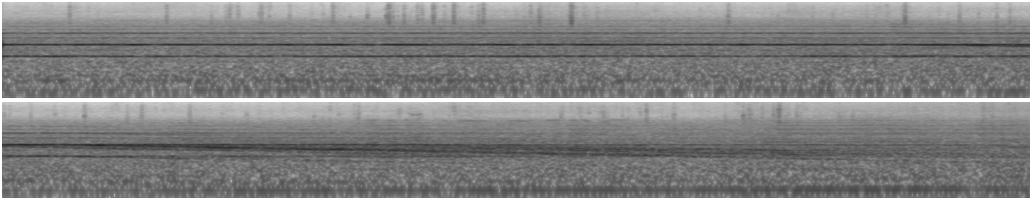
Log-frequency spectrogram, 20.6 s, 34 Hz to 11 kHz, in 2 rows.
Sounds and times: sirens testing 0.0 - 20.5
wind 0.0 - 20.5
churchbells 11.8 - 20.5
nearby train bridge 13.6 - 20.5

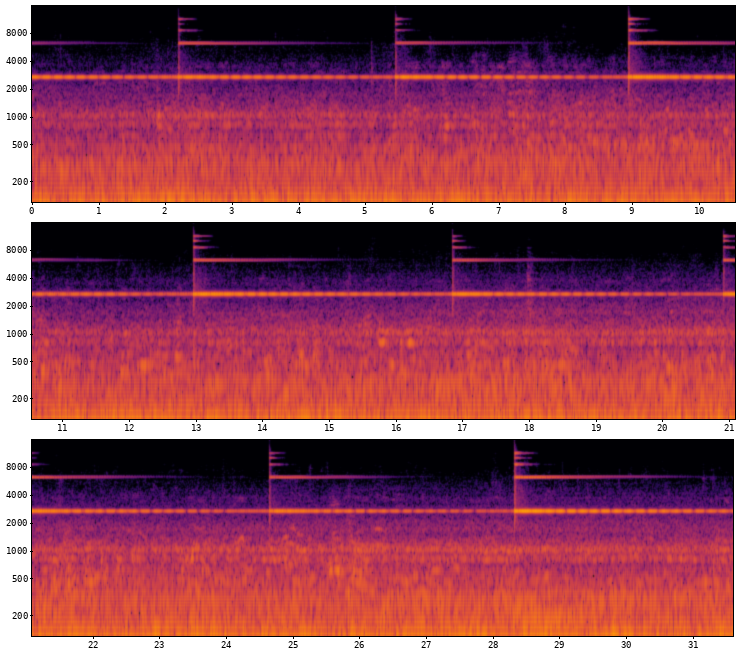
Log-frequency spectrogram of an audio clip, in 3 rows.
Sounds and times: night flow of people 0.0 - 31.6

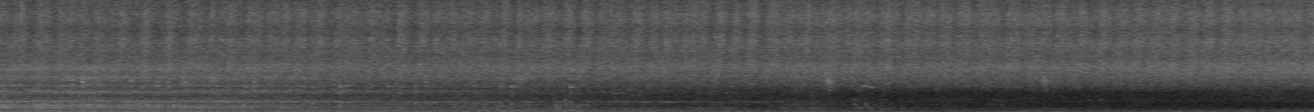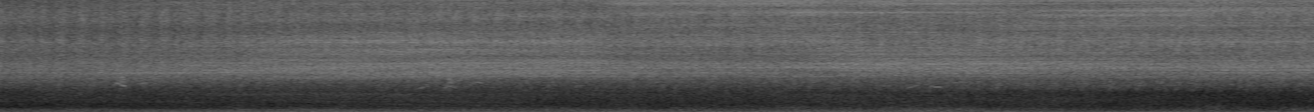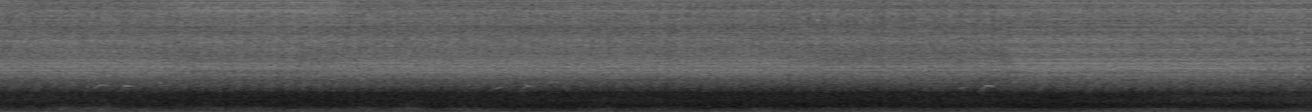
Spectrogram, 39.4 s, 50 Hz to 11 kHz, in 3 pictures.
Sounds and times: Traffic sound 0.0 - 9.4
Cicada cry 0.0 - 39.4
train runs through 0.0 - 39.4

